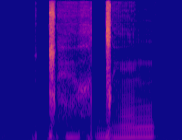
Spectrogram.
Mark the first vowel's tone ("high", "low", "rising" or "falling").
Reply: low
